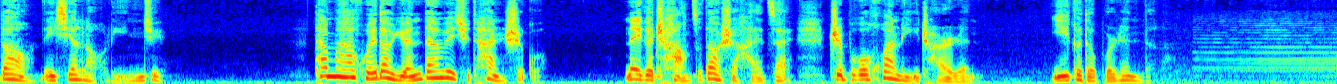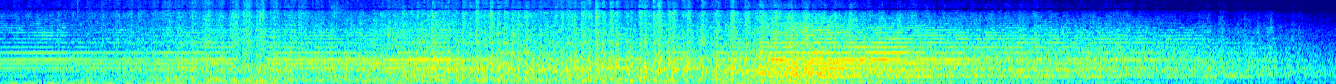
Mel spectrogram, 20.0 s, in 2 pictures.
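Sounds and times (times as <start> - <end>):
speech: 0.0 - 1.4, 2.4 - 8.8
passenger train running: 8.9 - 20.0.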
